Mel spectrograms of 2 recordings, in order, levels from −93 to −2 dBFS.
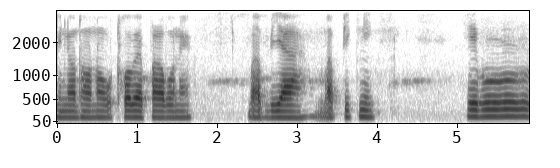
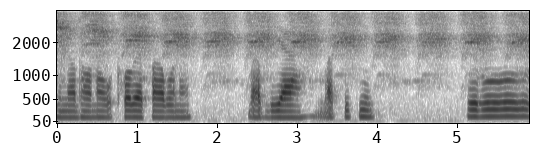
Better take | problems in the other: first | background sound (Bird); 9 dB below the speech

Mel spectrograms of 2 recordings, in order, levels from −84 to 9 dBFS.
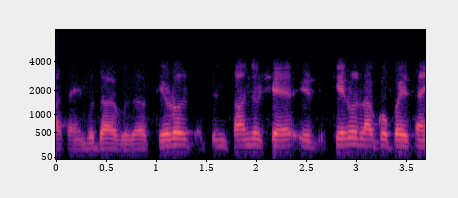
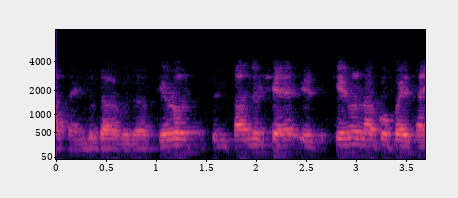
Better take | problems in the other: first | room echo; dies away in 0.3 s

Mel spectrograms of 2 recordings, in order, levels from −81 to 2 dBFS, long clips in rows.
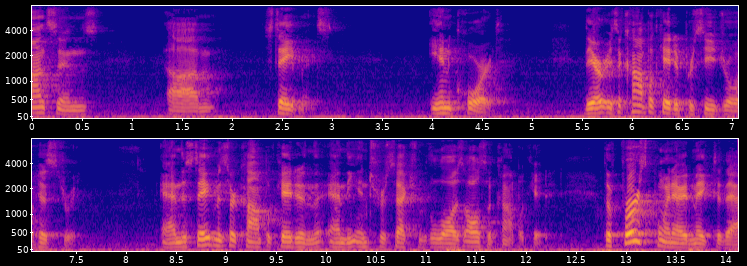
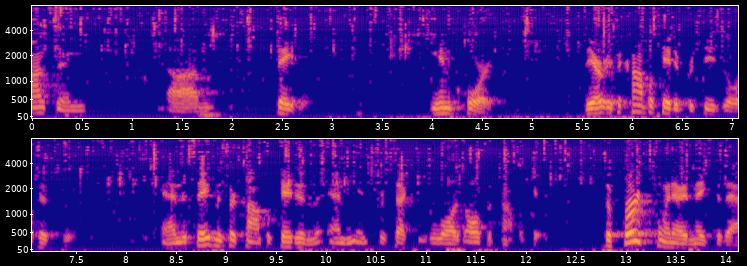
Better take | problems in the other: first | noise reduction (classical method spectral subtraction)

